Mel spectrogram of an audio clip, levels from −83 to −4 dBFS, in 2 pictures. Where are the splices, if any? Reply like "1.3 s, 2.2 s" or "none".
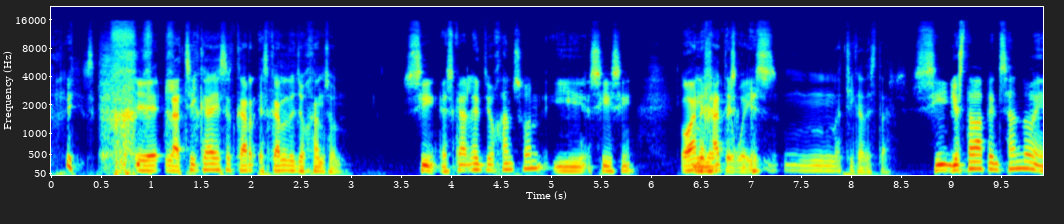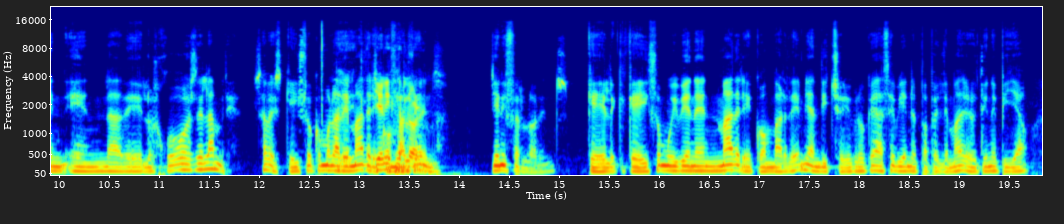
3.3 s

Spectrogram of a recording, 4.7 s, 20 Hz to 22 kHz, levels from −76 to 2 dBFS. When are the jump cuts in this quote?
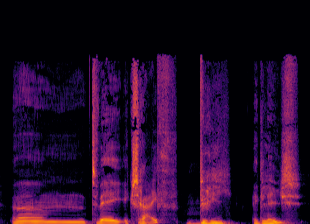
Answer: none

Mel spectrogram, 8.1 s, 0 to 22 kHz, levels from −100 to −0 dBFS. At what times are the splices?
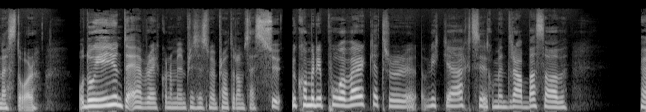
3.5 s

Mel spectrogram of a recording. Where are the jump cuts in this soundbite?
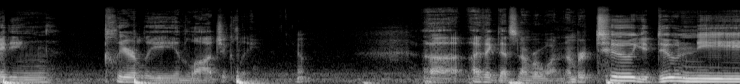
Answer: none

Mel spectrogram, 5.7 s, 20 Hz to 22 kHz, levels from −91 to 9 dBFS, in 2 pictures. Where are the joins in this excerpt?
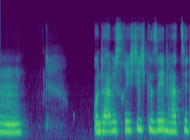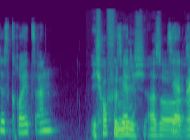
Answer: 4.1 s

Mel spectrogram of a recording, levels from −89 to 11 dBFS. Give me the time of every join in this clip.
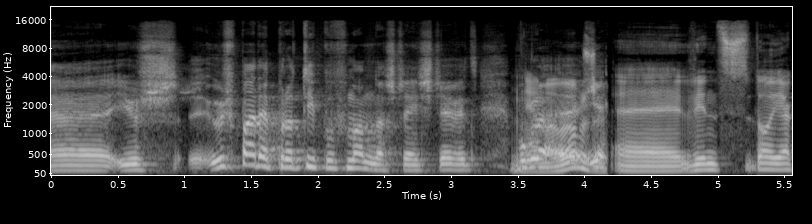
4.2 s

